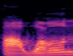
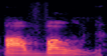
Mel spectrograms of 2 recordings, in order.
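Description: First: The word uses the traditional, non-modern pronunciation. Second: The word uses the modern Hebrew pronunciation. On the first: "So it's awon" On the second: "or if in modern Hebrew, it's avon"

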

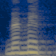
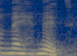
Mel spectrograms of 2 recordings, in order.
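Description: First: The h sound is swallowed. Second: The h sound is clearly pronounced. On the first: The speaker calls it wrong. "Mehmet derler" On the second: The speaker calls it right. "Doğrusu Mehmet. H'yi yutmadan"

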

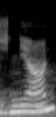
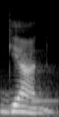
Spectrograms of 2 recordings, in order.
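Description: First: The word begins with a j-ny sound. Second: The word begins with a g-y sound. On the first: This is the Sanskrit pronunciation. "संस्कृतमध्ये ज्ञान" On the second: This is the Hindi pronunciation. "हिंदीत ज्ञान"

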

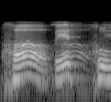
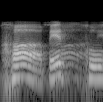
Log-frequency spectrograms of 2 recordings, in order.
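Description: The two takes are said the same way.

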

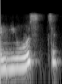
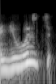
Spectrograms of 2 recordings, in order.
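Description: First: The middle consonant is a hissing s sound. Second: The middle consonant is a buzzing z sound. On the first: "ولو نطقناها اس هتبقى used" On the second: "لو احنا قلنا الاس هنا ز هيبقى used"

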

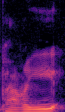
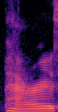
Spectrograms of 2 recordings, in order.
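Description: First: It is said with a local, native pronunciation. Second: It is said with an American pronunciation. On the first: The speaker calls it right. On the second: The speaker calls it wrong.

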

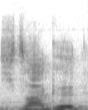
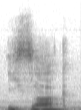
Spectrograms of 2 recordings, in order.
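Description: First: The word ends with an audible final e. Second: The word ends without a final e sound. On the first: This is the older, fuller form. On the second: This is the modern, contemporary form.

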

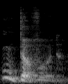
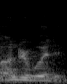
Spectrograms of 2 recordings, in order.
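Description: First: It is said with a German accent. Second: It is said with a plain English accent.

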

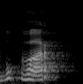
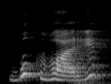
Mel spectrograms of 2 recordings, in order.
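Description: First: The final r is hard. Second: The final r is softened. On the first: This is the standard form. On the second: This is the regional dialect form.

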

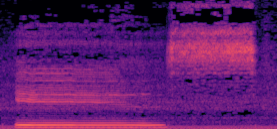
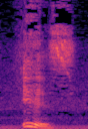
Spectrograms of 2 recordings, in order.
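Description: First: The word is drawn out slowly. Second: The word is said quickly. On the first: "say it slow" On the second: "say it fast"

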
